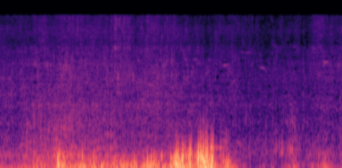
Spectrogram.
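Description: Pond water sloshing and splashing, low and muffled, swelling to its loudest about two and a half seconds in and then dying away.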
